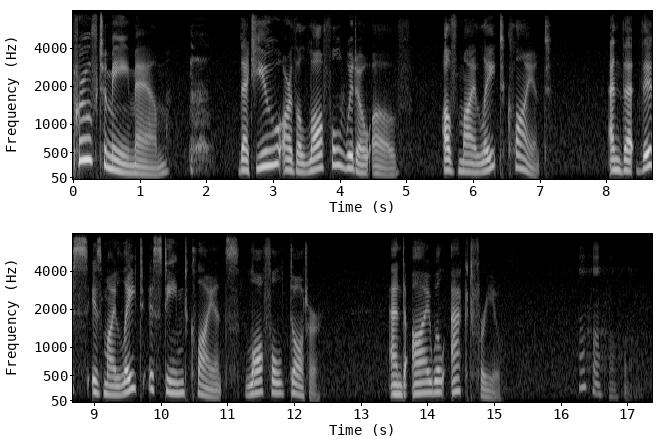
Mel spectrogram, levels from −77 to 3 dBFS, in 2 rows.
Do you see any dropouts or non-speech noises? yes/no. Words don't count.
yes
